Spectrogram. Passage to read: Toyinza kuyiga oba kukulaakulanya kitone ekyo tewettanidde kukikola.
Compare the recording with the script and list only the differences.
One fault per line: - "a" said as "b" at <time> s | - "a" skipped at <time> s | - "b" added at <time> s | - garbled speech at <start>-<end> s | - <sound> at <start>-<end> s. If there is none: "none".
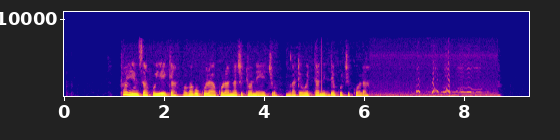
- "nga" added at 4.5 s
- bark at 7.0-8.6 s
